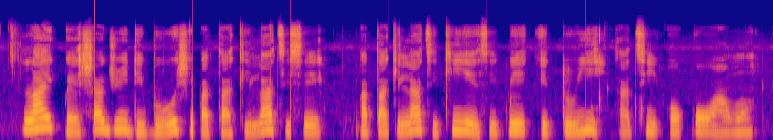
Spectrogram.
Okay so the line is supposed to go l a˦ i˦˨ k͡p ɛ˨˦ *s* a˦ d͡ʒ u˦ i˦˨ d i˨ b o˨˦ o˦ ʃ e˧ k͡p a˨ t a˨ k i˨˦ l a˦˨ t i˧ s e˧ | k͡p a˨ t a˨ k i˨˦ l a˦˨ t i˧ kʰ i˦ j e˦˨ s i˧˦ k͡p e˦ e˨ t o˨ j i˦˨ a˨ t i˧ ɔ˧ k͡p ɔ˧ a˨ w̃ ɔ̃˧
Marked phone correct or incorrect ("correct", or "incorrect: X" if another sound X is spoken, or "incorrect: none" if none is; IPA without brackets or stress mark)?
incorrect: ʃ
